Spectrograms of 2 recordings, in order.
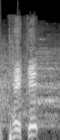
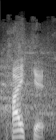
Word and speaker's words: Pickett: Feed inside, goes to Pickett, and she banks it in. So it's actually pronounced Pikett.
